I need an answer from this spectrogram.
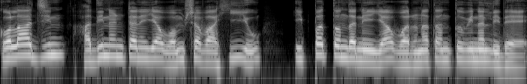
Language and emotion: Kannada, neutral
